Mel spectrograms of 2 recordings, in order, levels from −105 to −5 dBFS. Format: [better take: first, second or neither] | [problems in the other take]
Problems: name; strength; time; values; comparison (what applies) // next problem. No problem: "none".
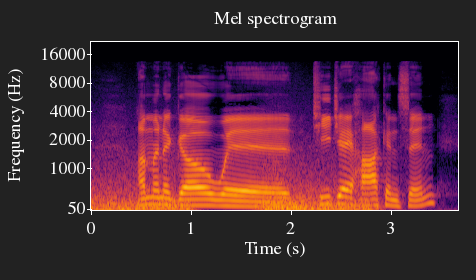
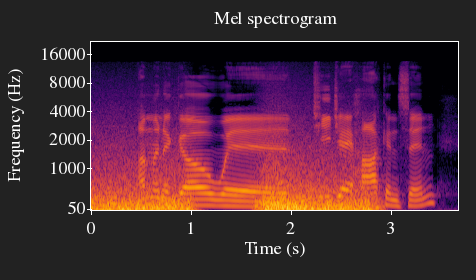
first | wind noise on the microphone; heavy; at the start and from 1.5 to 3 s; 3 dB below the speech; occasional gusts in the first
